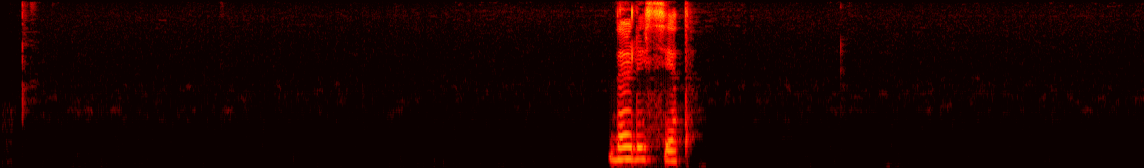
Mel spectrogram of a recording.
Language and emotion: Russian, neutral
